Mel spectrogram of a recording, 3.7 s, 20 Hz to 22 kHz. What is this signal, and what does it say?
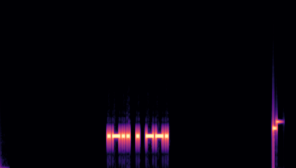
Morse code, heard as a keyed tone, about 39 wpm, 700 Hz. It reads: LEG
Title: Three Letter Words - 40wpm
